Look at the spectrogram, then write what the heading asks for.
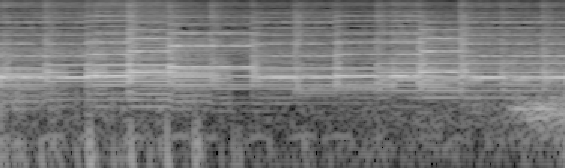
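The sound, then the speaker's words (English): A mobile phone ringtone, played from a person's cell phone to show it, plays a bright, synthetic melody of quick repeated notes in a steady rhythm, fairly loud, with no one speaking over it. “And they pull out their cell phones and play me their rings.”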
